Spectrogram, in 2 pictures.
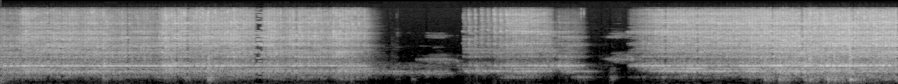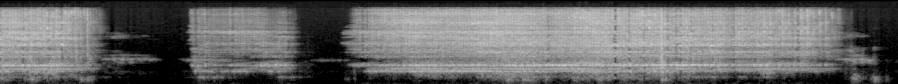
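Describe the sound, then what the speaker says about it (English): Wood-turning gouge taking a pull cut on a spinning bowl, a steady raspy scraping in long bursts of several seconds separated by brief pauses, close and fairly quiet, with no talking. "I'm doing a pull cut here"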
